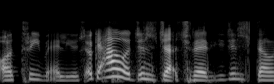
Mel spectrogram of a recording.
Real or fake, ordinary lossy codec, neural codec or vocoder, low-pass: real; none; none; none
